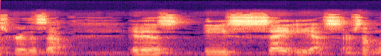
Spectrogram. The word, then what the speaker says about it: Isaias: So Isaias, right?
